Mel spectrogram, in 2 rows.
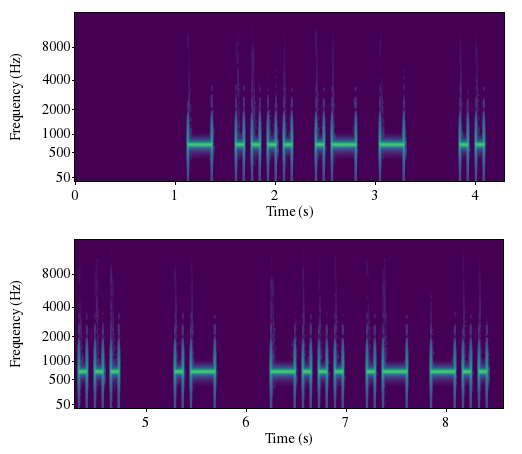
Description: Morse code, heard as a keyed tone, about 15 wpm, 700 Hz. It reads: THAT IS A BAD
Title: Sentences from Top 700 Words 15wpm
